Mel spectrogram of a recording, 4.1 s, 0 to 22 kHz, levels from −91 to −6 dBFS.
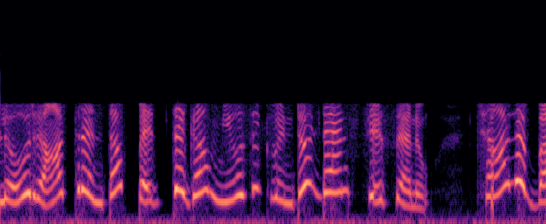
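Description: A speech recording carrying the Bluetooth CVSD headset codec throughout: narrowband, nothing above 4 kHz, scratchy sibilants and granular hiss, consistent with 64 kbps CVSD. A Bluetooth headset packet repeat gives a small tick at 0.75 s, just before "పెద్దగా మ్యూజిక్ వింటూ డ్యాన్స్", from about 3.8 ms re-decoded. At 3.69 to 3.71 s a short buzz near 267 Hz covers roughly 11 ms of lost audio, which fits three consecutive repeated packets.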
